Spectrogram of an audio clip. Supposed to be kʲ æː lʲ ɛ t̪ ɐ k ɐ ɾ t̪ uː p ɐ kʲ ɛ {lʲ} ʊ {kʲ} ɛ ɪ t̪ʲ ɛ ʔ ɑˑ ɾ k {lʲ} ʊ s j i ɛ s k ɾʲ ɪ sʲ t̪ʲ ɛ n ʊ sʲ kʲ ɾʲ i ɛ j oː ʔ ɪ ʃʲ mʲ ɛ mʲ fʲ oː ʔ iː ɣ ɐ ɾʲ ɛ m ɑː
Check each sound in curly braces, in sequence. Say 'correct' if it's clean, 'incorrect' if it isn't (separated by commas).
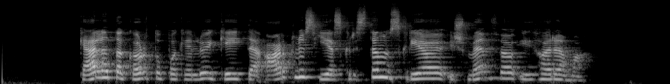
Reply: correct, correct, correct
